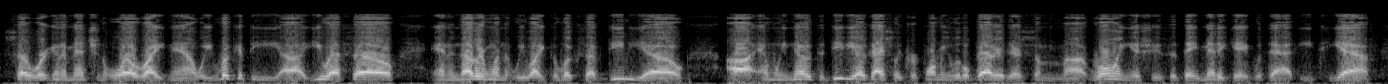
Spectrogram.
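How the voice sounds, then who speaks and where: A man hosting a call as an analyst, giving a semi-scripted market briefing in a measured, businesslike, explanatory way. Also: on the low side, steady tone, low-quality recording.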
